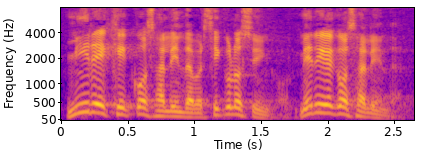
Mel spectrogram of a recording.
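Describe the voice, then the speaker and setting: A man's voice: a little high, very animated, quick pace, a little mellow, long reverb tail. A male pastor preaching a sermon, telling a story with emphasis and firing rhetorical questions at the congregation.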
